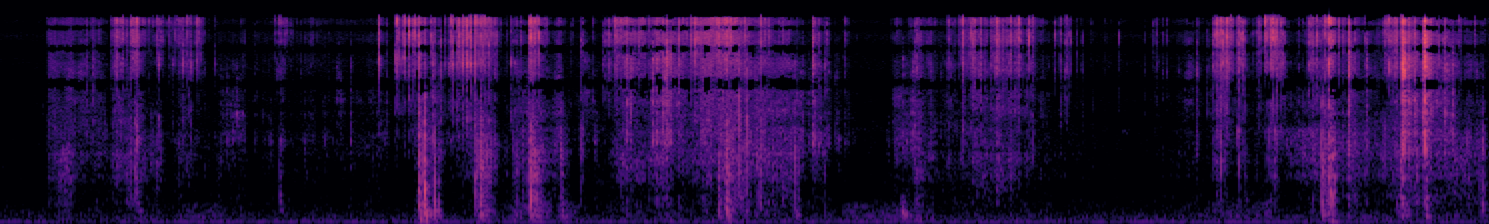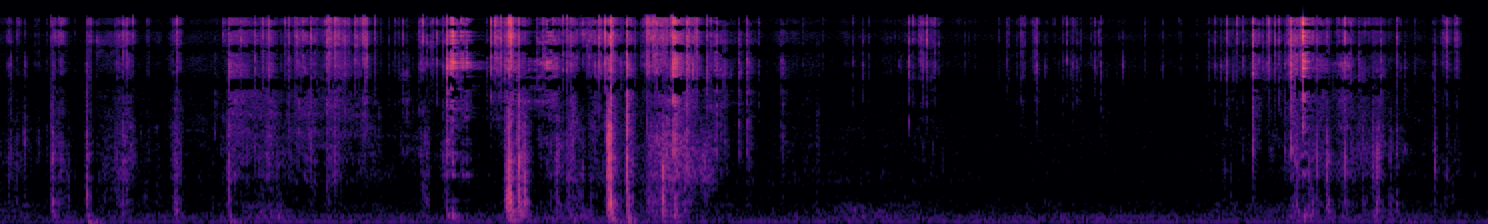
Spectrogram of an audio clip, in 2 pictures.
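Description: Strands of freshwater pearls being handled and shifted over paper: repeated bursts of rustling with small sharp clicks of pearls knocking together, several times with short pauses between.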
